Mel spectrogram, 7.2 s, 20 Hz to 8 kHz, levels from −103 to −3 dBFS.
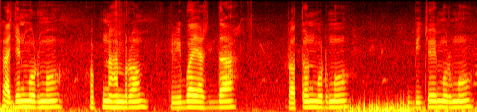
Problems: background sounds at intervals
